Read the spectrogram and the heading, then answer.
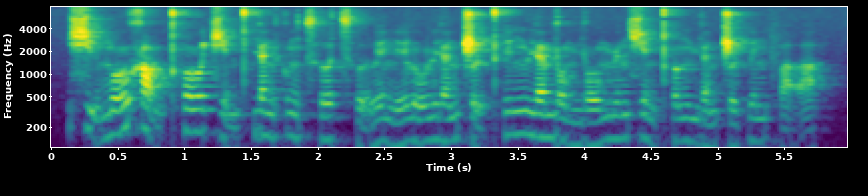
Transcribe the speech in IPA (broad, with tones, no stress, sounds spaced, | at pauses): ɕ ḭ˨˩ m o˧˥ ʊ̯ x ɑ̰˨˩ ŋ kʰ o˥ ʊ̯ t͡ɕ ḭ˨˩ n t̪ʰ j ɛ˥˧ n k ʊ˥˩ ŋ t͡sʰ ɹ̩˧˥ t͡sʰ ɹ̩˨˩ l i˥˩ n i˥ l u˧˥ l j ɛ˧˥ n ʈ͡ʂ ɻ̩˨˩ t̪ʰ i˥ ŋ l j ɛ˥ m j o˨ ʊ̯ m j o˧˥ ʊ̯ m y˥ n ɕ i˥˩ n t̪ʰ ɤ˥ ŋ m j ɛ˧˥ n ʈ͡ʂ ɻ̩˧˥ p i˥ n f ä̰˨˩˦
